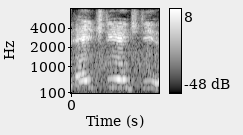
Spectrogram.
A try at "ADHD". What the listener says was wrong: You said HH. You said AHHD.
